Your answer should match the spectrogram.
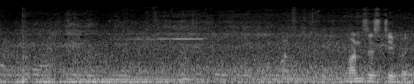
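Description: Quiet talking over a steady low hum, with one short high beep about a second and a half in.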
